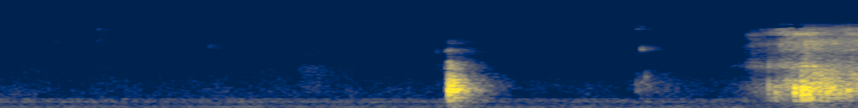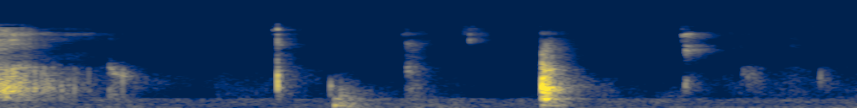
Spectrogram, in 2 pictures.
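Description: Handling noise: a few sharp knocks, about two seconds in and again around six and seven seconds in, with a brief rustling scrape around four seconds in, as the camera is picked up and carried. Faint clicks fall between them.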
